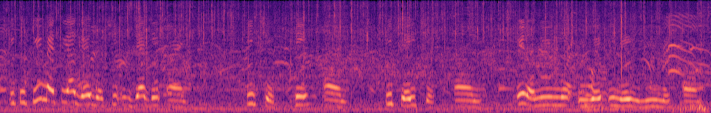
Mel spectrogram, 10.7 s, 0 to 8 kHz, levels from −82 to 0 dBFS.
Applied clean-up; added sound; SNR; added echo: none; Crackle; 9 dB; none.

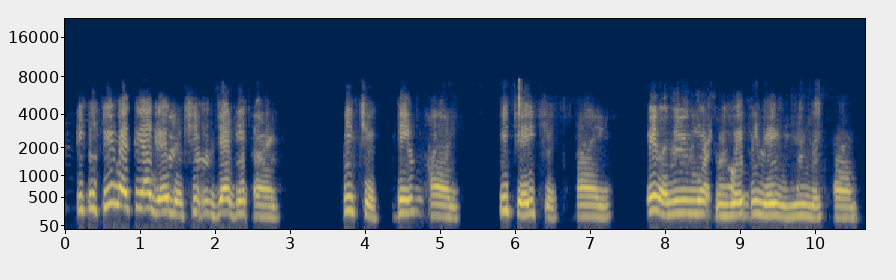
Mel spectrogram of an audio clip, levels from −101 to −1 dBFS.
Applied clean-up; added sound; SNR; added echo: neural mask model Resemble Enhance denoiser.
